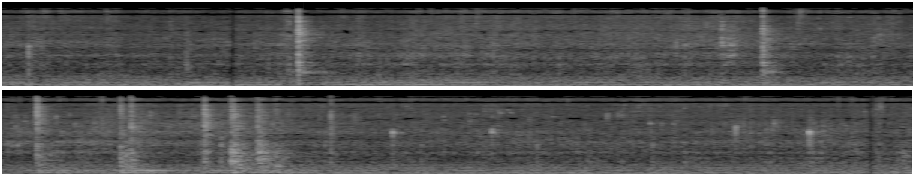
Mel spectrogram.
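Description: Onion slices and minced garlic frying in oil in a stainless steel pan, a steady sizzle, while metal tongs stir them, clicking and scraping against the pan several times; the sharpest click comes about two seconds in, with a cluster of clicks past the middle.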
